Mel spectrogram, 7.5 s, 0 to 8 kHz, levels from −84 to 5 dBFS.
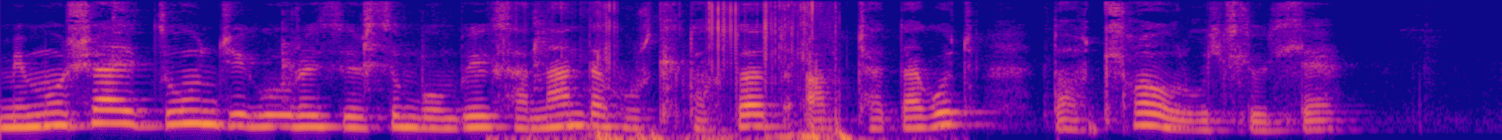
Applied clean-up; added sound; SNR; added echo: none; Tearing; 7 dB; none.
